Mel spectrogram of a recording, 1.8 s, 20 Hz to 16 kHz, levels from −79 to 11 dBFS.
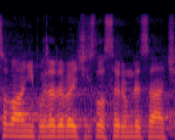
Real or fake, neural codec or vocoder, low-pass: real; none; 10.8 kHz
